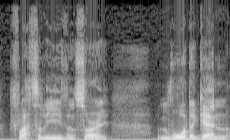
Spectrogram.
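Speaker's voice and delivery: usual speaking voice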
